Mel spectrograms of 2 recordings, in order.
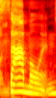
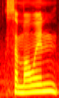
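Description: First: The word is said in a Samoan way. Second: The word is said in an English way. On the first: The speaker calls it right. "It's Samoan" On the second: The speaker calls it wrong. "when you say like Samoan, it's not even Samoan"

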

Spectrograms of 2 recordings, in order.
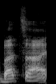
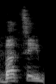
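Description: First: The word ends with an 'eye' sound. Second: The word ends with an 'ee' sound.

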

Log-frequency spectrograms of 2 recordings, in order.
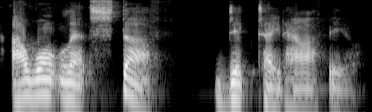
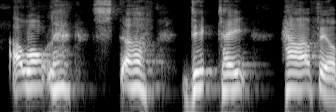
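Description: First: It is said at normal volume. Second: It is said a little louder.

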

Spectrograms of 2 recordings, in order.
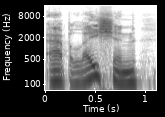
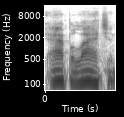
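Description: First: The third syllable sounds like 'lay'. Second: The third syllable sounds like 'latch'. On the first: The speaker is an outsider to the region. The speaker calls it wrong. "If you say Appalachian, then you are not" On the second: The speaker is a local from the region. The speaker calls it right. "we know if you're an Appalachian, if you say Appalachian"

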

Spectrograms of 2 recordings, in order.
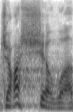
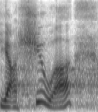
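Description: First: The name begins with a J sound. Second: The name begins with a Y sound. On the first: This is the usual modern form of the name. "which we pronounce it Joshua" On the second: This is the original form of the name. "but it's Yahshua"

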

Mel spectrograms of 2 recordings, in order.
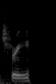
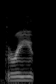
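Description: First: The word begins with a plain 't' sound. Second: The word begins with a 'th' sound. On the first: "they say tree" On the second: "my West Indian folks don't say three"

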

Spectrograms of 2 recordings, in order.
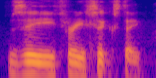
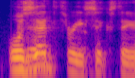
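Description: First: The letter Z is said the American way. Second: The letter Z is said the British way.

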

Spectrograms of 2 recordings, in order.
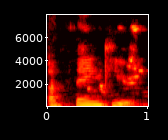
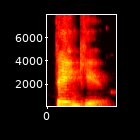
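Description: First: It is said warmly and softly. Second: It is said aggressively and hard.

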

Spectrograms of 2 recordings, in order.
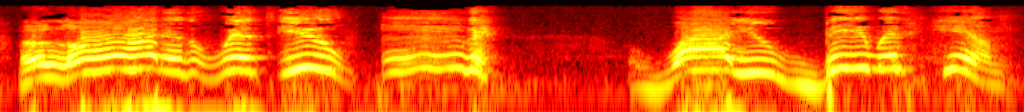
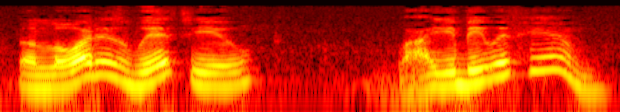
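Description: First: It is delivered in an imitated preacher style. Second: It is delivered in a plain reading voice. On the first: "Let me say like the Baptist preacher" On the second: "read it again without the Baptist"

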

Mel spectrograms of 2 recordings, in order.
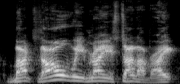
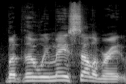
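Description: First: It is in an Admiral Ackbar impression voice. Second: It is in the speaker's own regular voice.

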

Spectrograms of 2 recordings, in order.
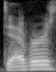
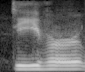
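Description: First: The first vowel is short, as in never. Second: The first vowel is long, as in fever. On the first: "Is it Devers like Nevers" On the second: "is it Deaver like Fever"

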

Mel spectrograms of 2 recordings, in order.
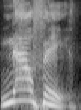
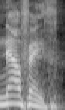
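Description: First: The phrase is said with more force and energy. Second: The phrase is said plainly, without extra energy. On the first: "you'll say it with a little bit more like, yeah" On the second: "Say it with me"

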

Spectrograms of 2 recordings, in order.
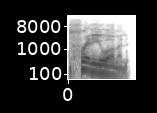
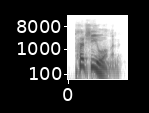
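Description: First: The T's are slurred together, North American-style. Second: Both T's are clearly pronounced, British-style.

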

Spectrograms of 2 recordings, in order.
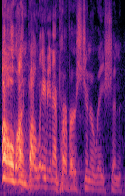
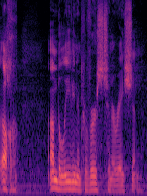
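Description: First: It sounds harsh and scolding. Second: It sounds sad and heartbroken.

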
